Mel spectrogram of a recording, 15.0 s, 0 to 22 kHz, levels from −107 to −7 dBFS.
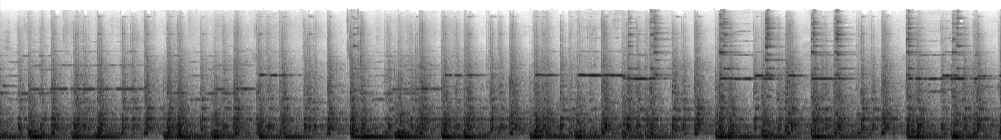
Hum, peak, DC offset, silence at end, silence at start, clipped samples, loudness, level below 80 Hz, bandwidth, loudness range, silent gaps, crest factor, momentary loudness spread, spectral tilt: none; 0 dBFS; under 0.1%; 0 s; 0 s; under 0.1%; -17 LUFS; -34 dBFS; 13 kHz; 1 LU; none; 16 dB; 6 LU; -7.5 dB/octave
